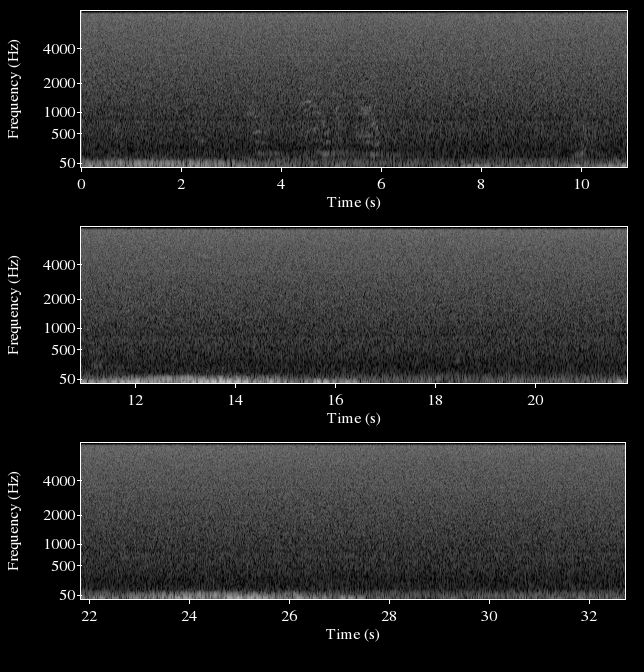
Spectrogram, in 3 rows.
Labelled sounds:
4.4	4.6	humpback whale, 1.2 to 1.4 kHz

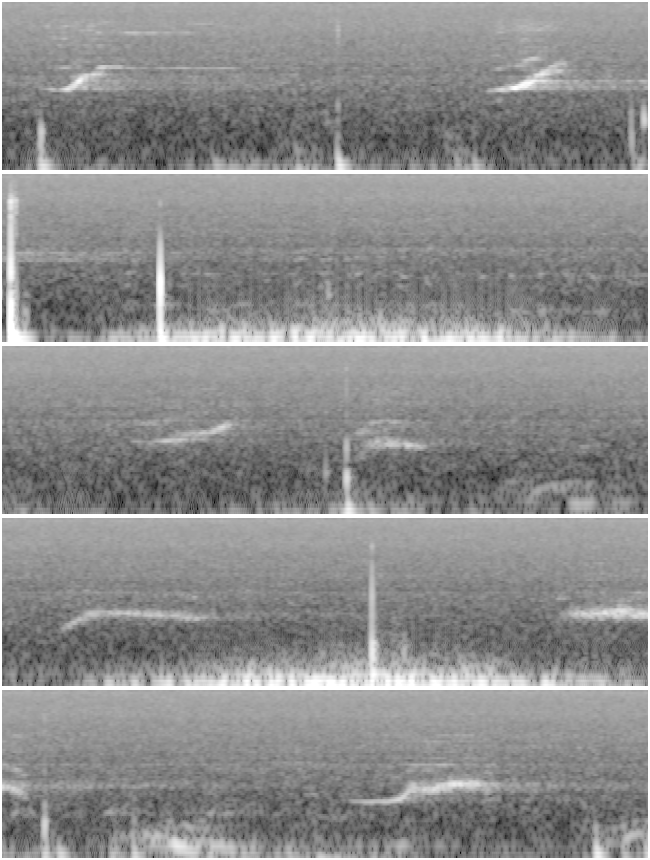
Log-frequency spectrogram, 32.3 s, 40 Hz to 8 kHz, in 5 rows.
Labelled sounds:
0.7	1.6	humpback whale, 0.80 to 3.1 kHz
5.3	5.7	humpback whale, 0.80 to 1.2 kHz

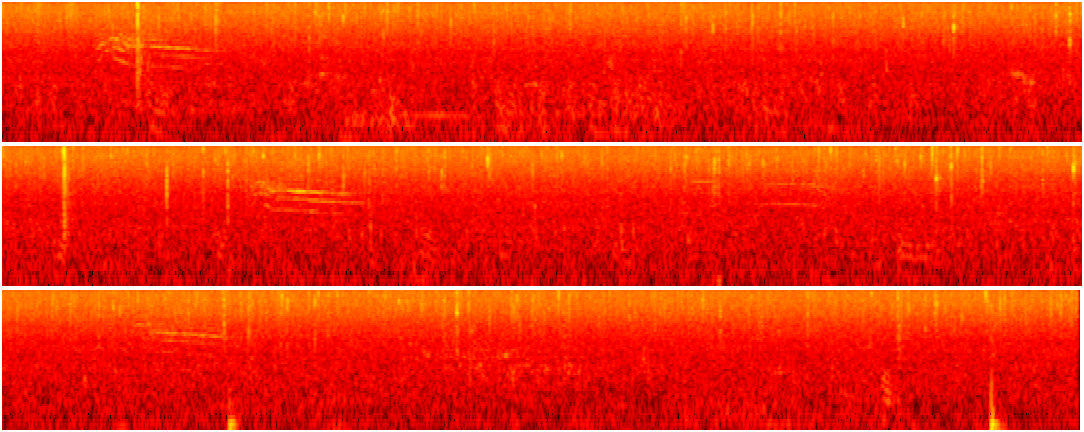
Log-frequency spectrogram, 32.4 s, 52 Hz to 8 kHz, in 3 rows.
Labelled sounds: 1.1	2.3	killer whale, Bigg's (transient), 1.0 to 2.2 kHz
13.4	14.5	killer whale, Bigg's (transient), 0.78 to 1.9 kHz
18.5	19.1	killer whale, Bigg's (transient), 0.94 to 2.1 kHz
23.1	23.9	killer whale, Bigg's (transient), 1.2 to 1.9 kHz

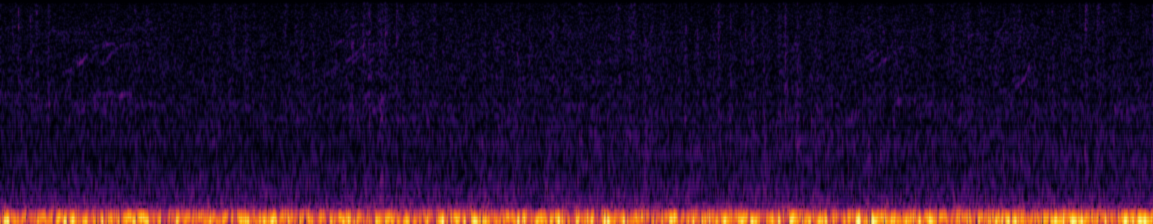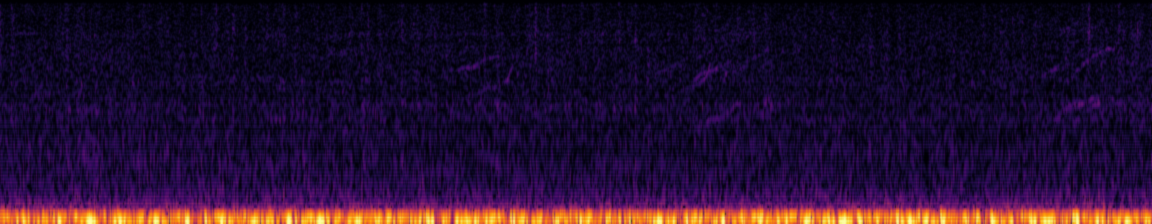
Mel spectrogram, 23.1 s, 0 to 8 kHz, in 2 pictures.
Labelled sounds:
16.1	16.6	killer whale, southern resident, 1.8 to 3.6 kHz

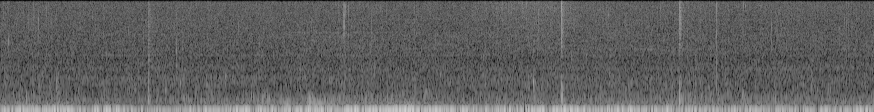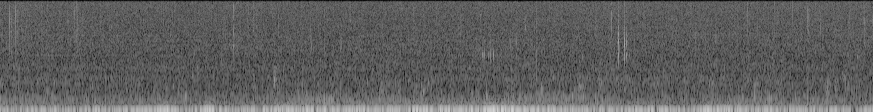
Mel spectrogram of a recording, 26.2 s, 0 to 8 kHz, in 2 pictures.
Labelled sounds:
3.6	5.3	fish, 0 to 0.54 kHz
6.8	9.1	abiotic sound, 1.4 to 8.0 kHz

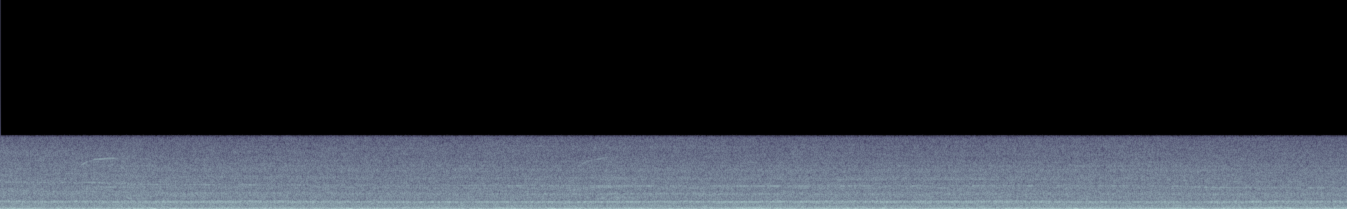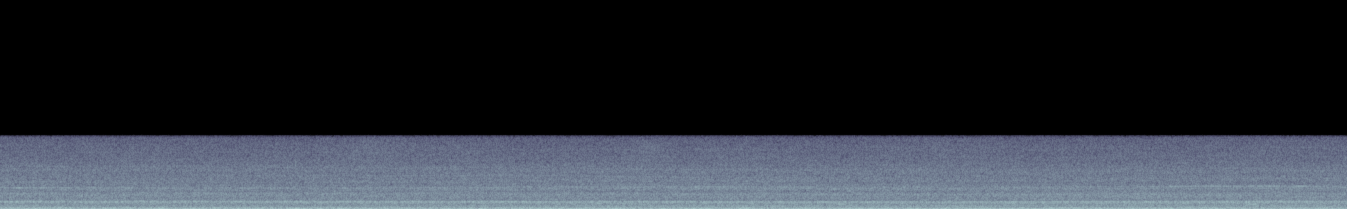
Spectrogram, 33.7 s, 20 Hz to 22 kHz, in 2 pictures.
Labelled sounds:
0.9	1.5	killer whale, 4.6 to 5.5 kHz

